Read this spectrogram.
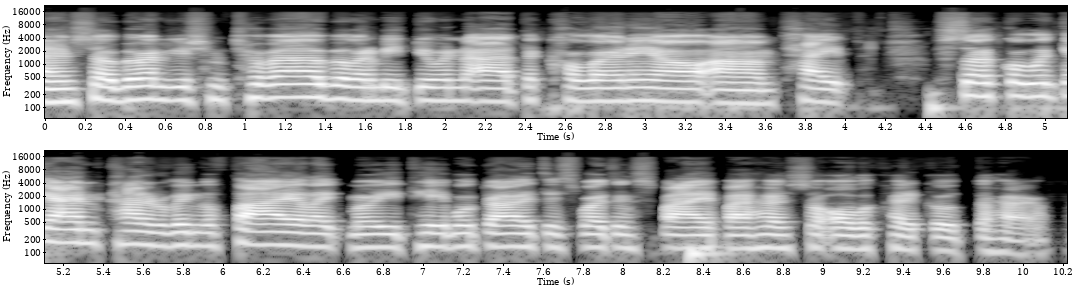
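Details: Deaf male speaker with a self-described deaf accent who reports difficulty pronouncing certain words; deaf speech.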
